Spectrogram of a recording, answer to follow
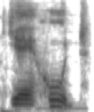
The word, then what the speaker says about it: Yehud: Yehud. So ye, first syllable. Hud, a close second syllable.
